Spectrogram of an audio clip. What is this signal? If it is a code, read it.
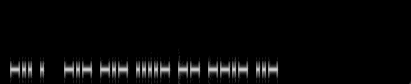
Morse code, heard as a keyed tone, about 40 wpm, 700 Hz. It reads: DE KK4MQU
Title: USA Callsign DE Callsign 40wpm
